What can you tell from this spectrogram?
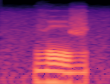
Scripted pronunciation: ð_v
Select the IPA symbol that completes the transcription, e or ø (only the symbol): e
